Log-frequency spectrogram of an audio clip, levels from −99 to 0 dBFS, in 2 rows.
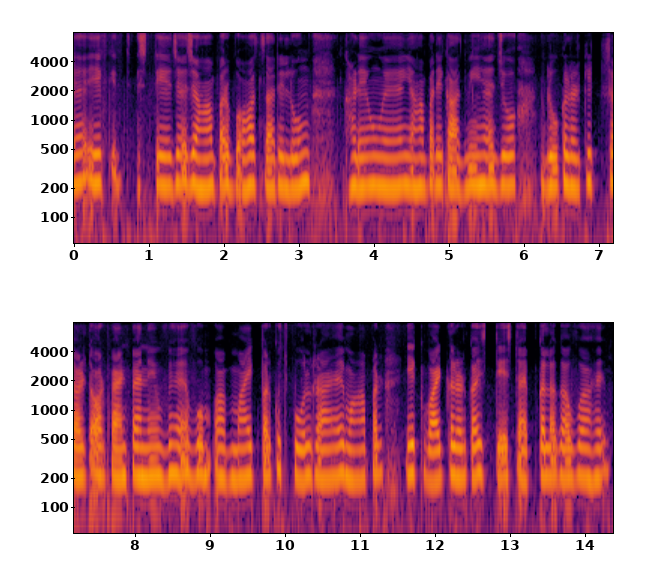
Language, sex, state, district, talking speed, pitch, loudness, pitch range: Hindi, female, Bihar, Gopalganj, 190 wpm, 210 Hz, -28 LUFS, 200-215 Hz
